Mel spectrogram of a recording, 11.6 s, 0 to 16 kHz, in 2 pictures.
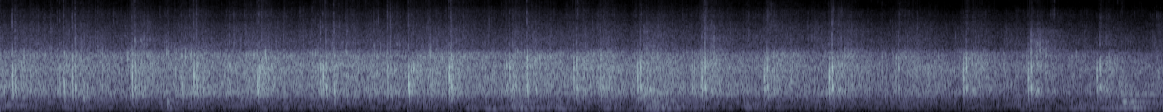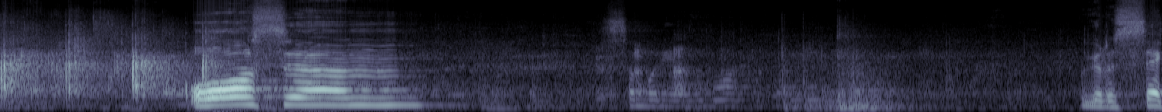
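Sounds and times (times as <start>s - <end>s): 
room full of people applauding: 0.0s - 7.2s
speech: 6.8s - 8.0s, 11.2s - 11.6s.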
